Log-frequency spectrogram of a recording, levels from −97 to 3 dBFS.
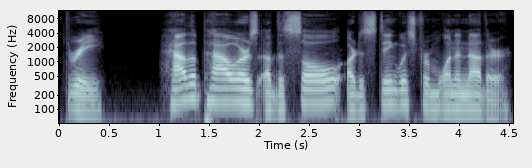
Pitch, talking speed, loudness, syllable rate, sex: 120 Hz, 160 wpm, -20 LUFS, 5.8 syllables/s, male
